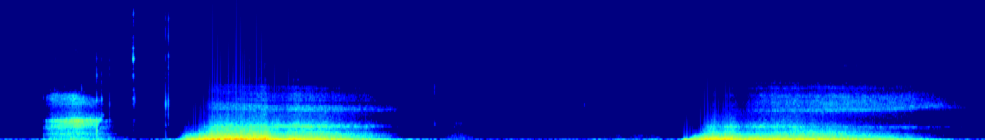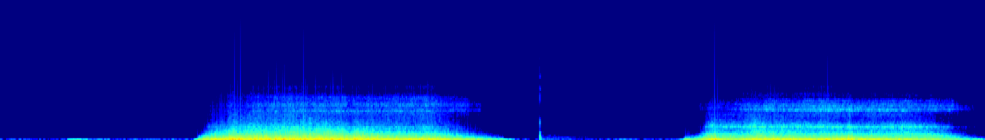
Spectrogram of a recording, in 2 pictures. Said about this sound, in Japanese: 耳元から首筋にかけて温かい吐息が伝わるとたまらんじゃろう。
